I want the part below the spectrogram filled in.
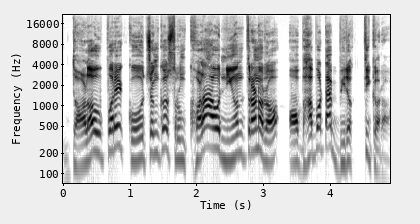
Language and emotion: Odia, disgusted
